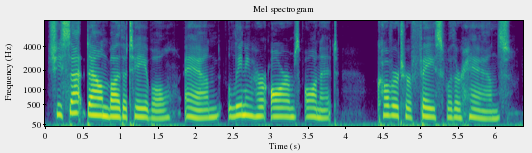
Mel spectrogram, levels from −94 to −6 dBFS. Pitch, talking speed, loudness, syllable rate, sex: 205 Hz, 170 wpm, -19 LUFS, 4.1 syllables/s, female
